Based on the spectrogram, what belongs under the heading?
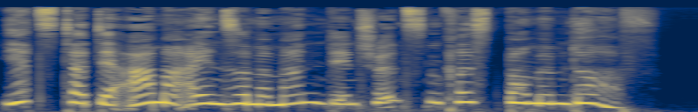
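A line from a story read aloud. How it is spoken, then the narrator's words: Cheerful call. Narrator (German): rief Bärbel fröhlich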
